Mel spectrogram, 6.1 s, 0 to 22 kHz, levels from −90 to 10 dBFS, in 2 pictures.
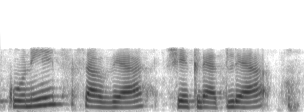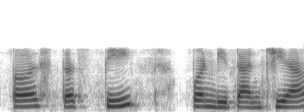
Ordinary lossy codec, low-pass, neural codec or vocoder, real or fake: Opus, 64 kbps; 3.6 kHz; codec, 16 kHz, 4.8 kbps, FACodec; fake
